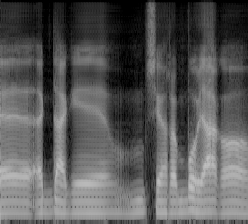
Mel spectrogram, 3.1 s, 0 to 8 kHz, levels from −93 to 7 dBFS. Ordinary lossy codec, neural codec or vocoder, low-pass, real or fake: none; codec, 16 kHz, about 1 kbps, DyCAST, with the encoder's durations; none; fake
